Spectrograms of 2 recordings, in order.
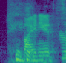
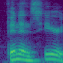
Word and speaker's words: financier: It's like French.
